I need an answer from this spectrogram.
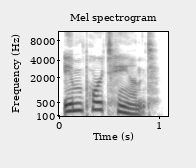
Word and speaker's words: important: Now try important. It's important. The stress is in the middle.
